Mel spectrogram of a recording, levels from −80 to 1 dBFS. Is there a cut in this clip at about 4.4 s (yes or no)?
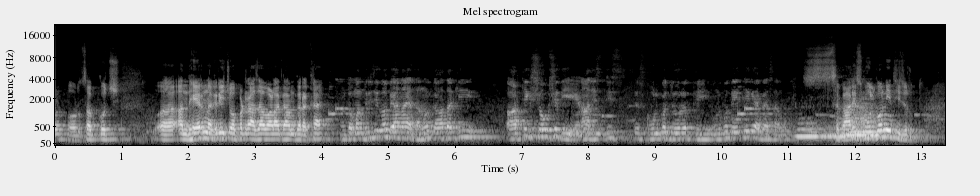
no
